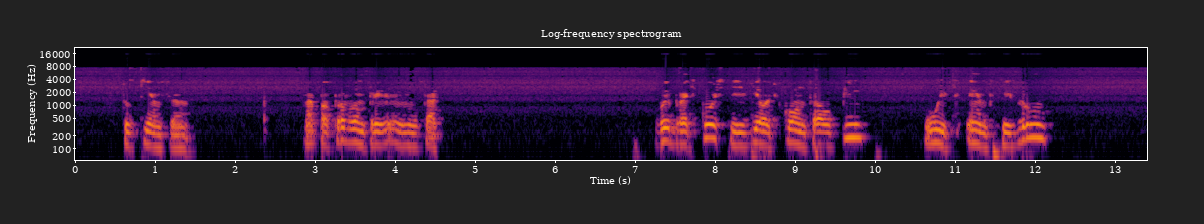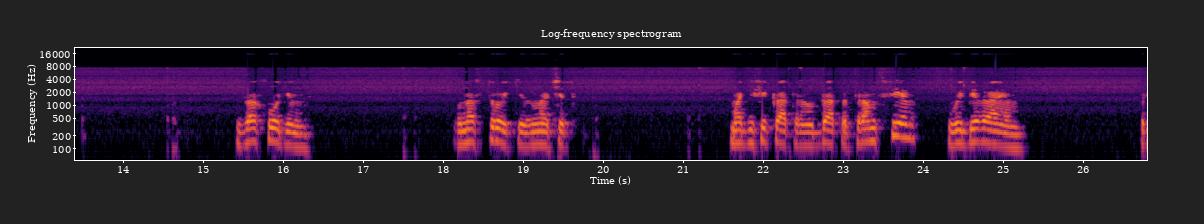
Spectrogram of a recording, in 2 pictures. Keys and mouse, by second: 0.6 click, 7.5 shift+click, 9.3 ctrl+p, 13.4 middle click, 17.4 click, 21.0 click, 24.3 click.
